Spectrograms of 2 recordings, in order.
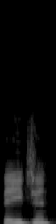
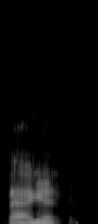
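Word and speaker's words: Bagent: Bajent is how it's pronounced. I got some intel. I finally realized maybe we need to actually learn how to pronounce this guy's name. We call him Baggett. Call him other things. But yeah, it's Bajent as an agent.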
